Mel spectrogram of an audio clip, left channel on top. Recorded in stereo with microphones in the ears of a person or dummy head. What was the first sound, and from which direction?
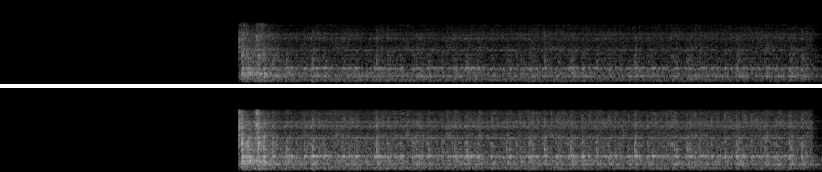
A drill, 55° right (ahead or behind).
